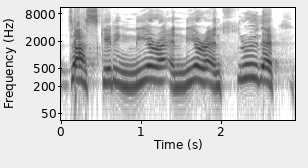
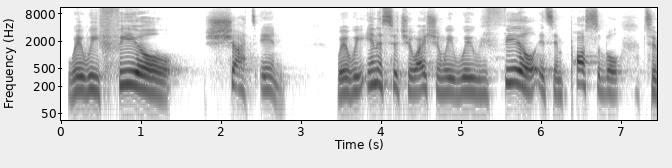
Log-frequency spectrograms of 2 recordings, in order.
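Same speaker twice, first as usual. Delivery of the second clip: hushed sermon reflection; 3 semitones lower than usual. Acted.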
